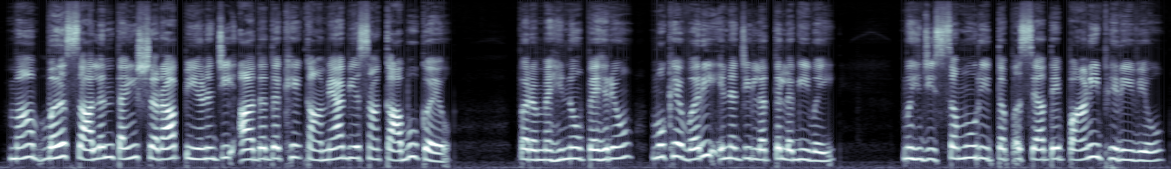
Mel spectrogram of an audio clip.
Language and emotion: Sindhi, sad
